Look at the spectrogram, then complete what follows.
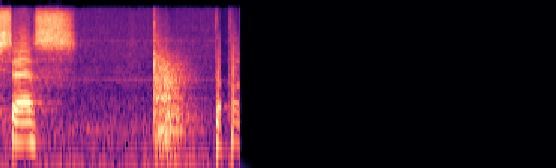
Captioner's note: hammer thudding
